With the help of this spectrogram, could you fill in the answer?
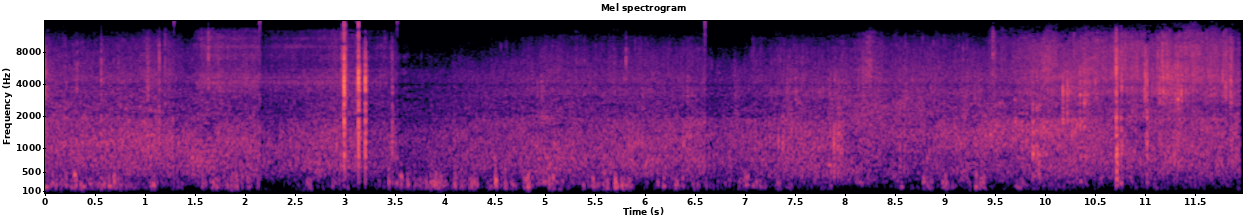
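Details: Steady wind and rushing outdoor noise with a few clicks and knocks in Waterton Canyon, Colorado, in November 2023, and no animal voices heard.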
